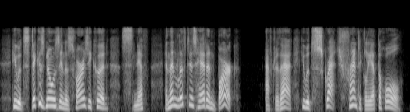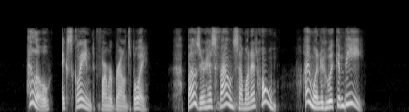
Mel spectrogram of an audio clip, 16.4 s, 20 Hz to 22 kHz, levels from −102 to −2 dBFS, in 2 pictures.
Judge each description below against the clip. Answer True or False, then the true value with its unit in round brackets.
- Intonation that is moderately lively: False (6.9 semitones)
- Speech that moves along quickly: False (165 wpm)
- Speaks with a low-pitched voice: False (210 Hz)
